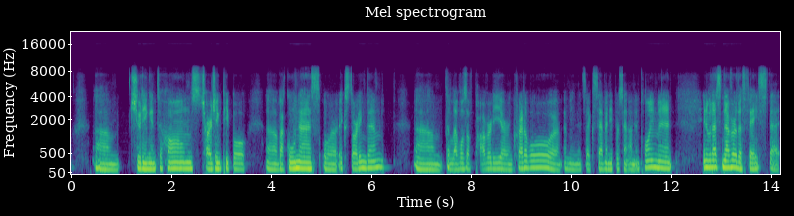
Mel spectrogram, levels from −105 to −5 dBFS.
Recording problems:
garbled, watery; badly; nothing above 7.5 kHz

